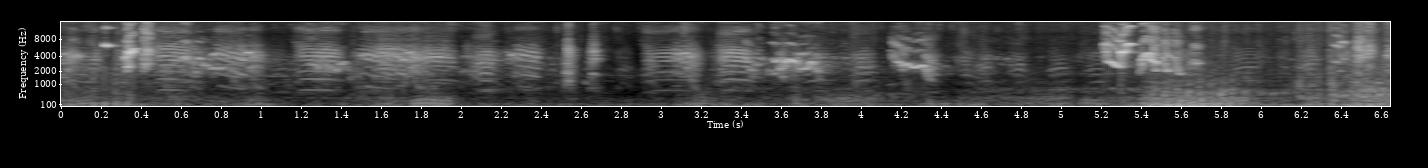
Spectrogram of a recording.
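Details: Budgerigars eating food give bright, warbled chirps in scattered bursts, with soft flapping and rustling between the calls.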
